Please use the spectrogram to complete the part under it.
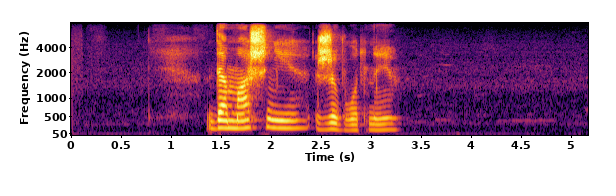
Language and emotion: Russian, neutral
